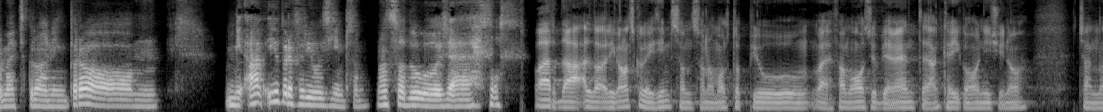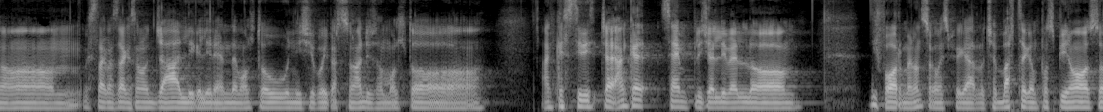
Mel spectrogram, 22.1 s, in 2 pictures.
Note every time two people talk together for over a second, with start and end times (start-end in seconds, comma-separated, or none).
none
